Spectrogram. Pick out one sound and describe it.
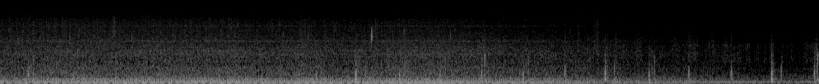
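A large machine hums with a steady low drone that slowly fades.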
